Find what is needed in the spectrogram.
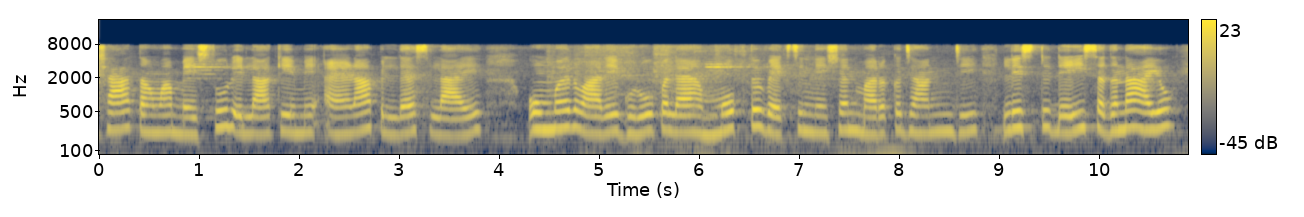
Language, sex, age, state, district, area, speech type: Sindhi, female, 30-45, Gujarat, Surat, urban, read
